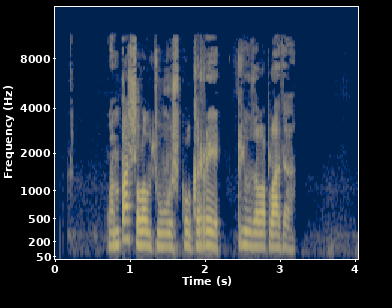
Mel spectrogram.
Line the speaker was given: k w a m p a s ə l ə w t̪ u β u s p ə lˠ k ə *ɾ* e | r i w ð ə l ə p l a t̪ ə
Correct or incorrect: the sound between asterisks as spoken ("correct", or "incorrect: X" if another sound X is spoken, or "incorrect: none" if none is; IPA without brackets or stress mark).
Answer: incorrect: r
